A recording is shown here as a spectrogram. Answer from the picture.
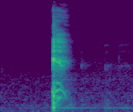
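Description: A single short, sharp cough about a second in.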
